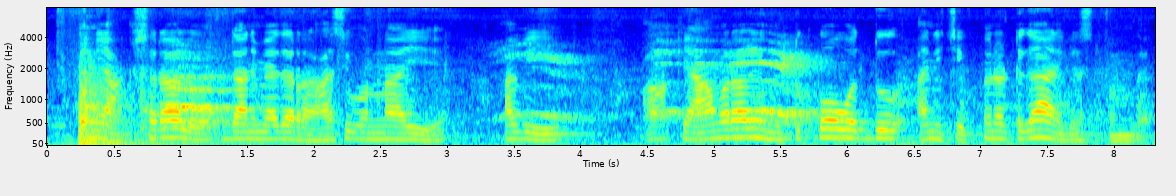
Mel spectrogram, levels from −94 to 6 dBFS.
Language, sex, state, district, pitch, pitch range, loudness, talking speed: Telugu, male, Andhra Pradesh, Visakhapatnam, 150 Hz, 135-170 Hz, -32 LUFS, 100 wpm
